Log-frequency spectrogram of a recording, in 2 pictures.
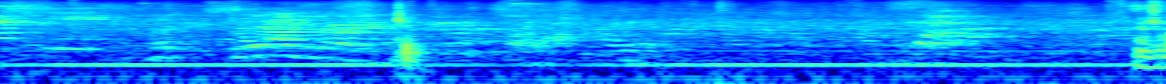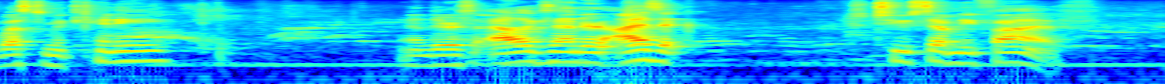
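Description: Trading cards slide and rustle in a man's hands.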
